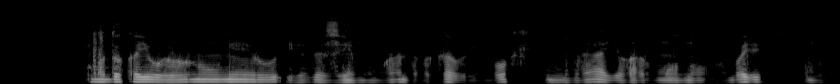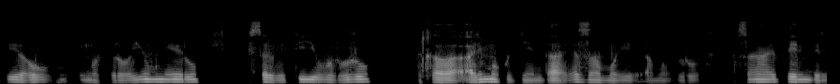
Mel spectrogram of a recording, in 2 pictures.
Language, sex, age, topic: Kinyarwanda, male, 18-24, government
